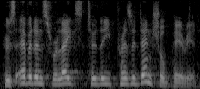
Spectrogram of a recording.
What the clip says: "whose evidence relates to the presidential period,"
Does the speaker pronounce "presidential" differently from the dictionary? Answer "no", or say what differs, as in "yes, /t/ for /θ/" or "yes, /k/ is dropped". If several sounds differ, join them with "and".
no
